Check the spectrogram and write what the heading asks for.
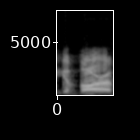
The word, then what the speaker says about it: Guevara: Sammy Guevara versus Wonder Woman.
